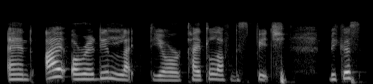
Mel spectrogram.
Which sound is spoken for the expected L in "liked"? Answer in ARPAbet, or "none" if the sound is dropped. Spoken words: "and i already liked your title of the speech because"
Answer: L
